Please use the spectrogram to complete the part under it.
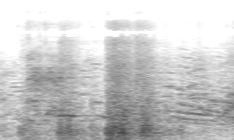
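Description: A wrestler slams down hard onto a ring mat with a loud thud.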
